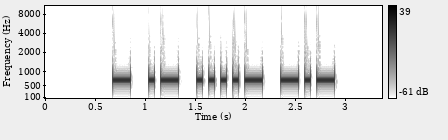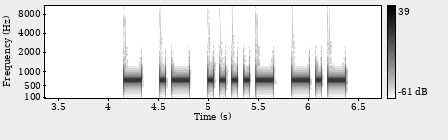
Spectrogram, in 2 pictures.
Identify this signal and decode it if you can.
Morse code, heard as a keyed tone, about 20 wpm, 700 Hz. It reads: TA4K TA4K
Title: DXCC-100 Call Signs - 4 Characters - Repeated 2x - 20wpm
